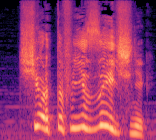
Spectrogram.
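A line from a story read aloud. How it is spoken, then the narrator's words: Yelling with loud laughter. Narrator (Russian): заорал я, громко смеясь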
